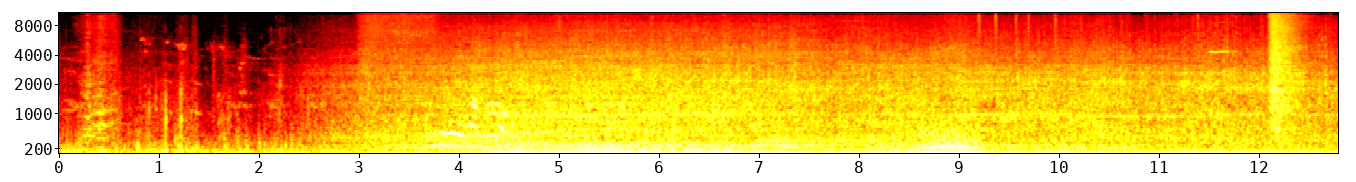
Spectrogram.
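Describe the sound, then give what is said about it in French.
The heavy diesel engine of a large truck transporting compost rumbles steadily, its low drone rising and falling as it revs, with a brief hiss of released air near the end. “Avec ce gros camion ? Là, je transporte du compost.”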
